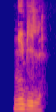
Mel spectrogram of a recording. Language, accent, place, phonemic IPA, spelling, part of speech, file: French, France, Lyon, /ny.bil/, nubile, adjective, LL-Q150 (fra)-nubile.wav
- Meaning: nubile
